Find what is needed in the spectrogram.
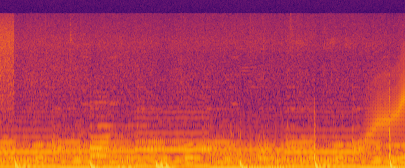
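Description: Modular synthesizer playing slow electronic music: a deep sustained bass drone and held chord tones, with a pitch-dropping kick-like thump about every second and a half. A rising filter sweep begins near the end.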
